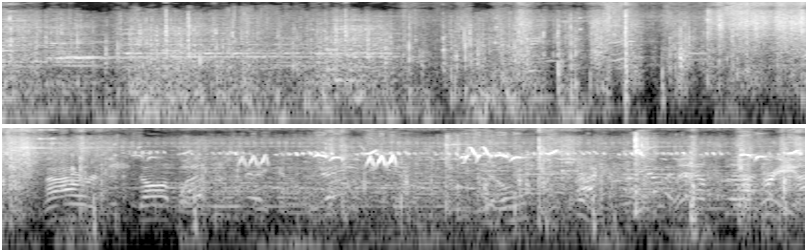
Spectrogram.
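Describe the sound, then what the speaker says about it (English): Horses clip-clopping in the Western video game Red Dead Redemption, heard as rhythmic hoofbeats and an occasional whinny, mixed with game music and character voices speaking over them. "I got the horses saddled up and ready out front."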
